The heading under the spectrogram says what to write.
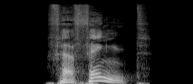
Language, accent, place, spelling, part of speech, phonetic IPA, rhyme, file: German, Germany, Berlin, verfängt, verb, [fɛɐ̯ˈfɛŋt], -ɛŋt, De-verfängt.ogg
- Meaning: third-person singular present of verfangen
